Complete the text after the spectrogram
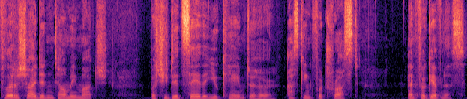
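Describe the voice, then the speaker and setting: A narrator voicing a refined, earnest female unicorn pony with formal, measured, deliberate speech in a dramatic story reading. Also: medium pitch, darkish tone, no echo, clean studio sound, lightly acted. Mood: grave, composed. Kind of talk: dramatic fan fiction reading.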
